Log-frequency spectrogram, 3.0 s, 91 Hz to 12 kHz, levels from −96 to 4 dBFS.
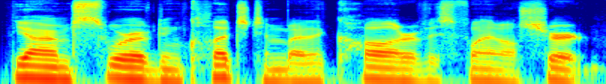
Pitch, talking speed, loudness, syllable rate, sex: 115 Hz, 255 wpm, -17 LUFS, 6.0 syllables/s, male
